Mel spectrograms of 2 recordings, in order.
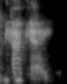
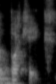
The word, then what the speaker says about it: Bukkake: Like, watching, like, being a kid, you don't think, like, there's different ways of pronouncing words, so, like, you're just seeing it phonetically, so you're just like, what's a buckcake?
